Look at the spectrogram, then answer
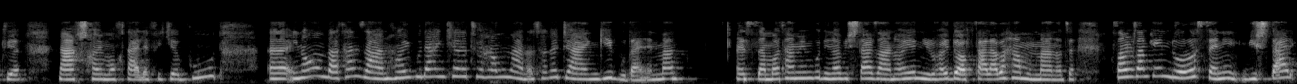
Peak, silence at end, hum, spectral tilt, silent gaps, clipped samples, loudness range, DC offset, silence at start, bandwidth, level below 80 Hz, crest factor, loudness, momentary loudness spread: -6 dBFS; 0 s; none; -3 dB/octave; none; under 0.1%; 3 LU; under 0.1%; 0 s; 8 kHz; -70 dBFS; 18 dB; -24 LUFS; 8 LU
